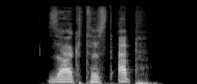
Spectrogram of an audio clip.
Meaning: inflection of absagen: 1. second-person singular preterite 2. second-person singular subjunctive II
- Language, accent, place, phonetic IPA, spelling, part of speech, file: German, Germany, Berlin, [ˌzaːktəst ˈap], sagtest ab, verb, De-sagtest ab.ogg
